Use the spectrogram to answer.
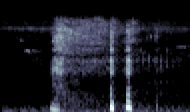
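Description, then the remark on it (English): A woodpecker taps a few times: one softer knock, then two sharp raps in quick succession, against a quiet outdoor background with no talking. “There's a woodpecker.”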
